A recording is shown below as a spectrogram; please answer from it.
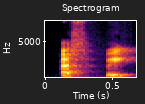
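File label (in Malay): "aspik", Malay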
